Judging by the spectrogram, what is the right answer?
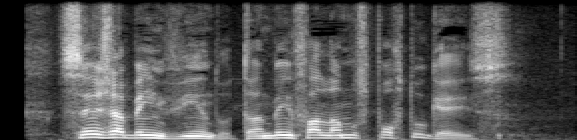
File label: portugues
